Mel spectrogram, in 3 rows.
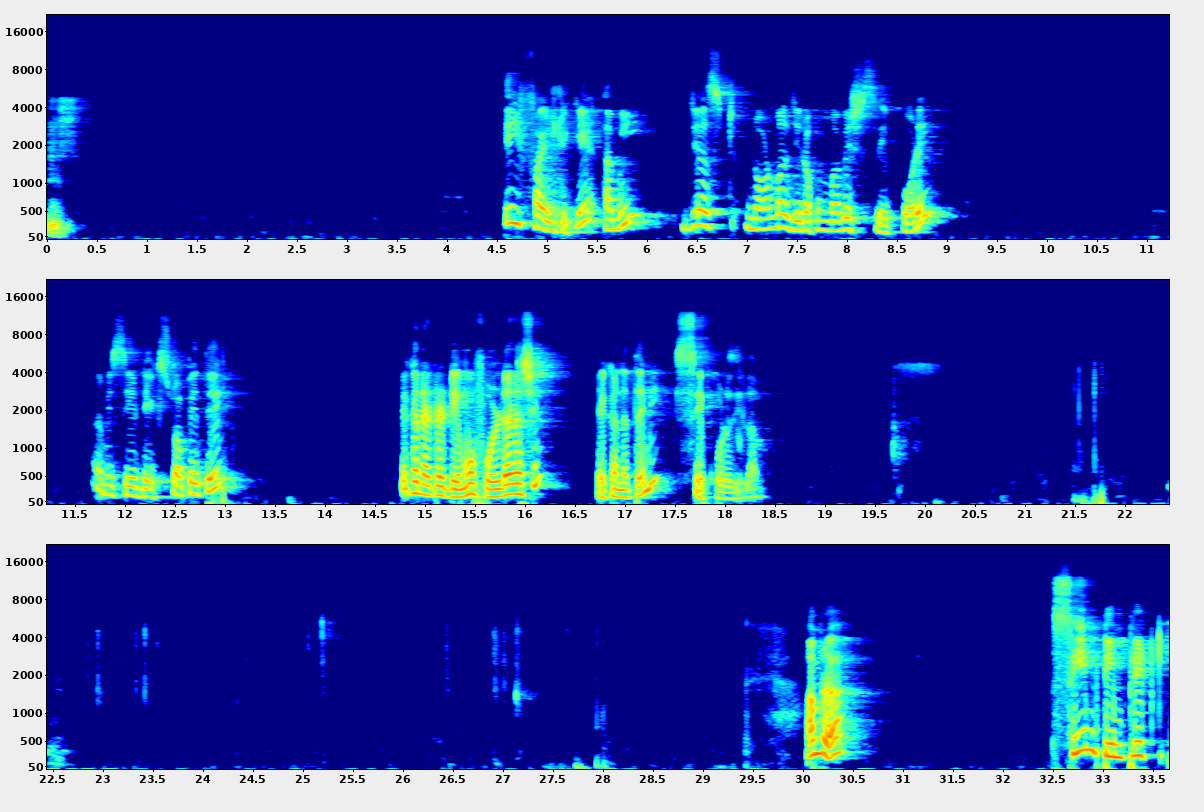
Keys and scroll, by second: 22.4-27.4 typing.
